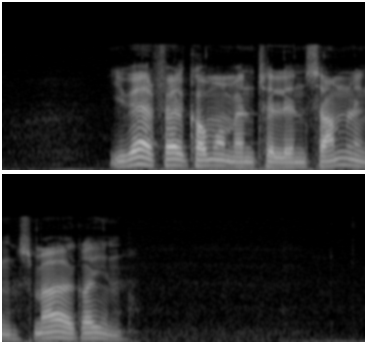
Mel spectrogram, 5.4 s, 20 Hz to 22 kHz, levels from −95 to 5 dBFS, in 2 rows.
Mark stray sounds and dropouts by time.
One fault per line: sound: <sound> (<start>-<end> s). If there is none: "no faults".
no faults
